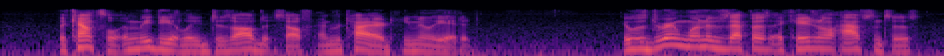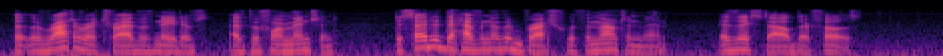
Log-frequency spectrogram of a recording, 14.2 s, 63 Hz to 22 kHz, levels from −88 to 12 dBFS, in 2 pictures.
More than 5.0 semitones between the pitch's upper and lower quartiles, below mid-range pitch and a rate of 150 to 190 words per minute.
Yes: wide, 5.6 semitones; low, 115 Hz; average, 165 wpm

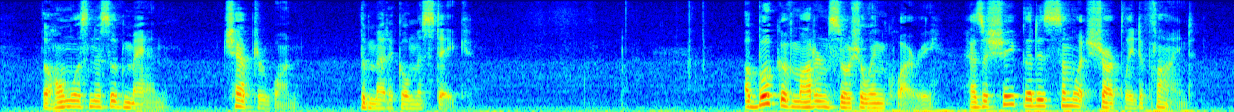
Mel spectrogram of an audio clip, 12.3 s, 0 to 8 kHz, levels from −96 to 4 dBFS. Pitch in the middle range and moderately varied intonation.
Yes: medium, 145 Hz; average, 4.5 semitones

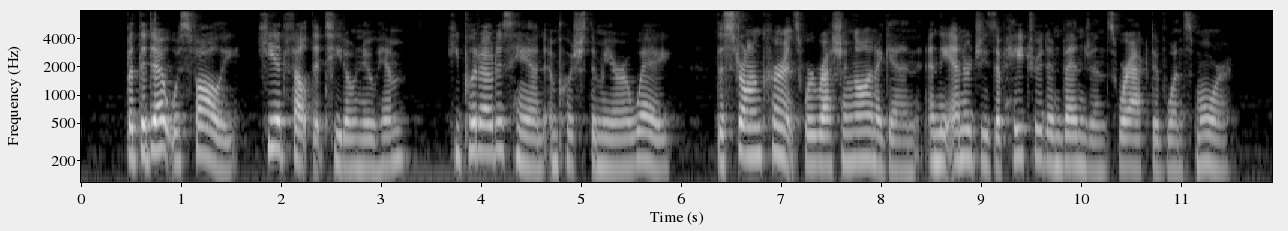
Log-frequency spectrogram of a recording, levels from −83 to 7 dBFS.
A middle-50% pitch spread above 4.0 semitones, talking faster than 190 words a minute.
No: average, 3.7 semitones; average, 200 wpm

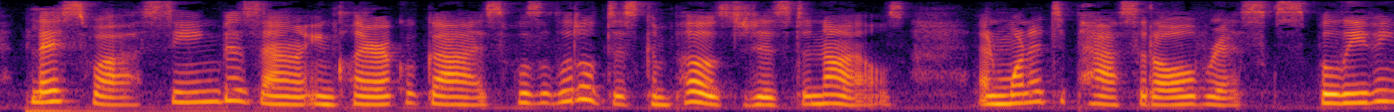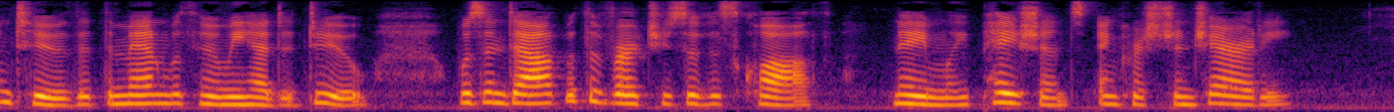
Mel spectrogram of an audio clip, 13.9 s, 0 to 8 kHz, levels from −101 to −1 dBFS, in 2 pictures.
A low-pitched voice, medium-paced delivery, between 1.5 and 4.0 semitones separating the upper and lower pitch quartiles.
No: high, 220 Hz; average, 190 wpm; average, 3.3 semitones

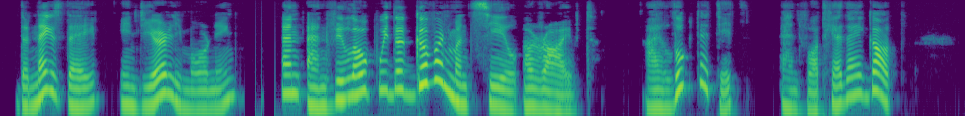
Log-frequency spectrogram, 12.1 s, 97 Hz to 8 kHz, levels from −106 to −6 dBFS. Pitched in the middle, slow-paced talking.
Yes: medium, 155 Hz; slow, 115 wpm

